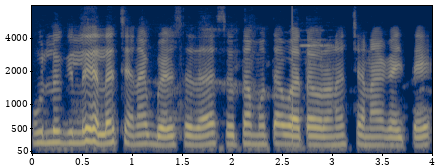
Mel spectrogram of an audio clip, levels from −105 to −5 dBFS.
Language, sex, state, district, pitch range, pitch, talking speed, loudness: Kannada, female, Karnataka, Chamarajanagar, 175-200 Hz, 190 Hz, 120 wpm, -38 LUFS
